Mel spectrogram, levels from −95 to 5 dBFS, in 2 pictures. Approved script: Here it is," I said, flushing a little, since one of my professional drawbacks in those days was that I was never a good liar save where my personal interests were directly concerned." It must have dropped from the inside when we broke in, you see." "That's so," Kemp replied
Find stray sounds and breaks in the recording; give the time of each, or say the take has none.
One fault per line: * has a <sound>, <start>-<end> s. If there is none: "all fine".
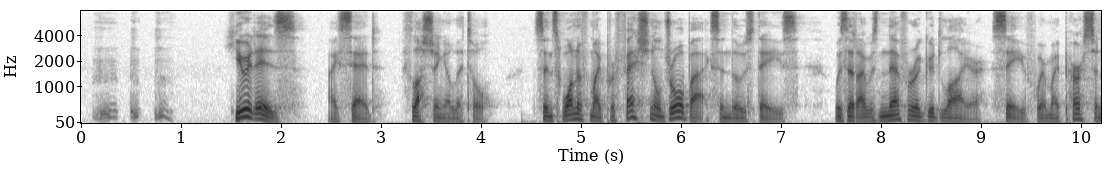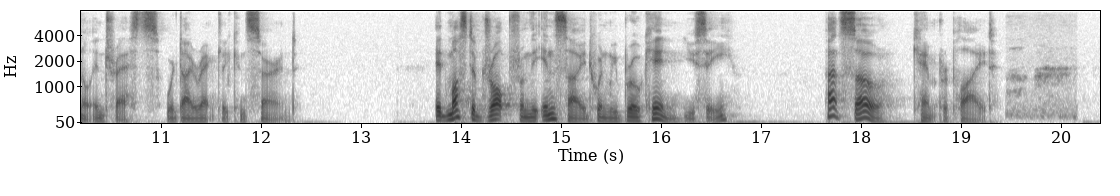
* has a throat clearing, 0.1-1.0 s
* has a sigh, 19.4-20.2 s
